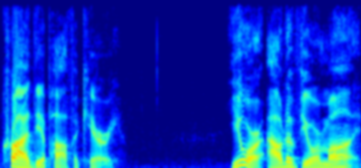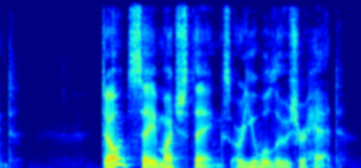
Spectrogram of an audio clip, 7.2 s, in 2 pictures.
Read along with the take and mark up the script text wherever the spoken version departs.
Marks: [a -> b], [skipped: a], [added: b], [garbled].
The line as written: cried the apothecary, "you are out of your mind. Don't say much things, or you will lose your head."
cried the apothecary, "you are out of your mind. Don't say much things, or you will lose your head."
